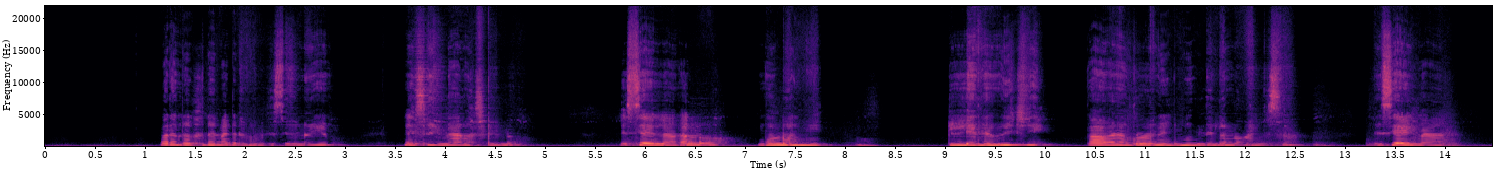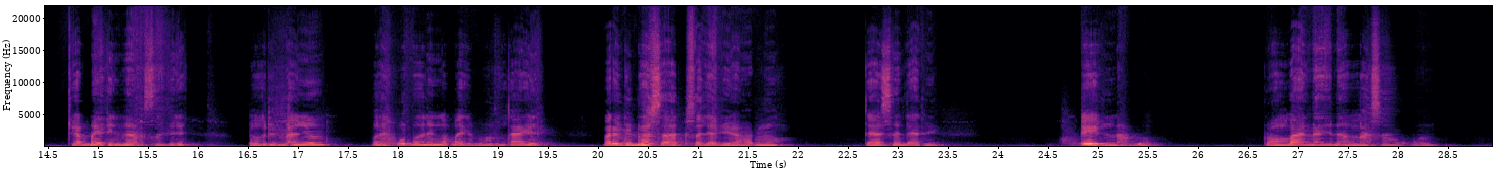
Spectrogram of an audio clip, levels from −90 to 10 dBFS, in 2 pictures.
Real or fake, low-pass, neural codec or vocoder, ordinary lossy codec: fake; none; codec, 44.1 kHz, 1.7 kbps, Pupu-Codec; none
